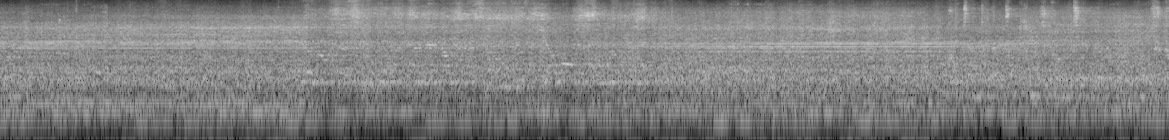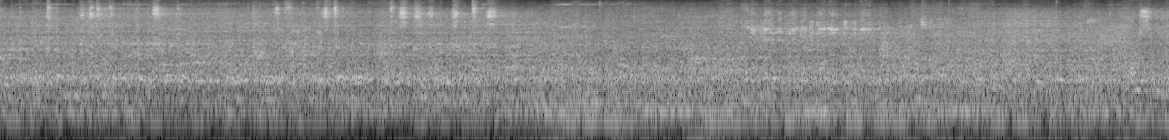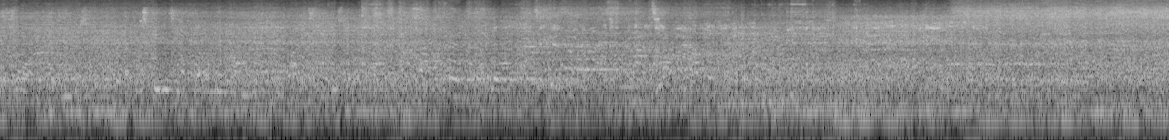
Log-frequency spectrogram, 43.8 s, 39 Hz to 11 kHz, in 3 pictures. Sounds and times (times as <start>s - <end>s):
Speech: 0.0s - 43.8s
Radio: 3.6s - 21.2s, 23.4s - 26.5s, 27.2s - 43.8s.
